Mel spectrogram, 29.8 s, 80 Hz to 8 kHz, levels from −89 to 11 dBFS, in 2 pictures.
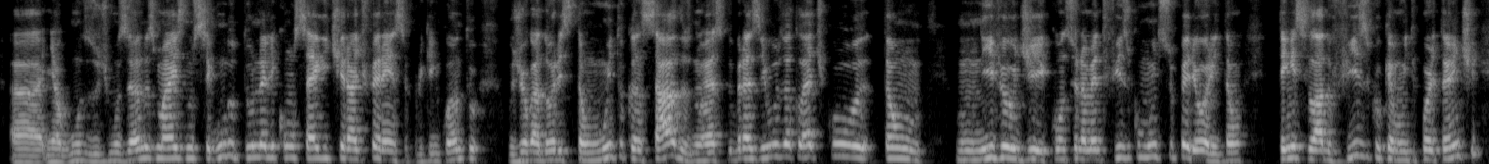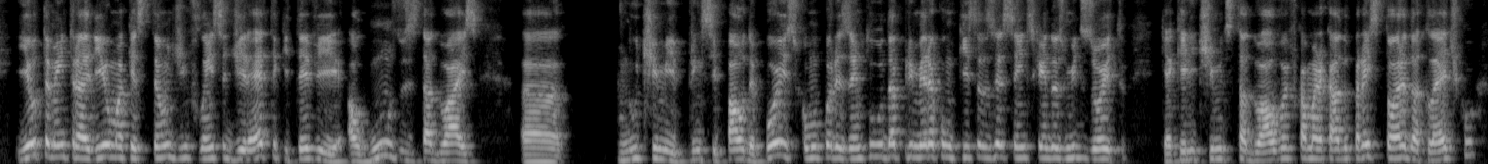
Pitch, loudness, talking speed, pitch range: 185 Hz, -24 LUFS, 175 wpm, 160-205 Hz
